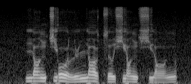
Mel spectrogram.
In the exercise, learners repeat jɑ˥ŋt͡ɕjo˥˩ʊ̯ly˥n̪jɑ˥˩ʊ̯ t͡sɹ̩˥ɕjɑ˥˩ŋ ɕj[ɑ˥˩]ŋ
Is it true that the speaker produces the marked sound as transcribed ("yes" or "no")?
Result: no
